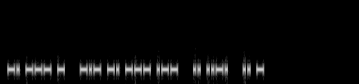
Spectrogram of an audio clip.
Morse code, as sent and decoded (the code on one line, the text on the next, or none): -. --- - / -.- -. --- .-- / .. ..-. / .. -
NOT KNOW IF IT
